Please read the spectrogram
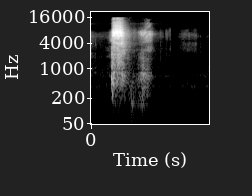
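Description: A young girl sneezing once, a sharp burst about half a second in, followed by a softer trailing breath.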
